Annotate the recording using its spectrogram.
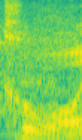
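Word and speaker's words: Kaool: whacked by Grady cool yes I am saying cool it's just spelled with a k k a o o l and it's cool that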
